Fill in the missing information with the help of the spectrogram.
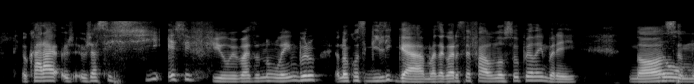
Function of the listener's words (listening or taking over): taking over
